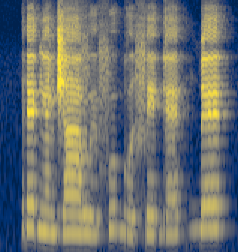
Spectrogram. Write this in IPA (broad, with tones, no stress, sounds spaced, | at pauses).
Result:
ɾ ɛ˦ ɡ ɛ̃˧ d͡ʒ aː˧ v ɨ˨ f u˦ ɡʷ i˨ f e˧ ɡ ɛ˧ | ɡ͡b ɛ˦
